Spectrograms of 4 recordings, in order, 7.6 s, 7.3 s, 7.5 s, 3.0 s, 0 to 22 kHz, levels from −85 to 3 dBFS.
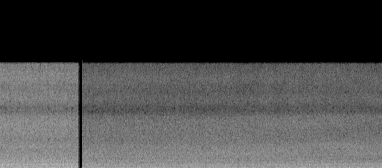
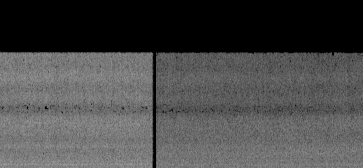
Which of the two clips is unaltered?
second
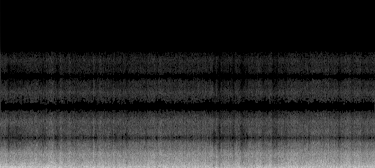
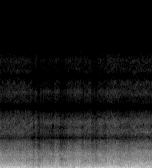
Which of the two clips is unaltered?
first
